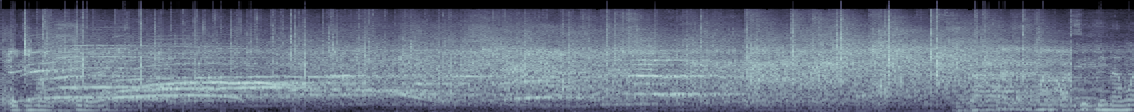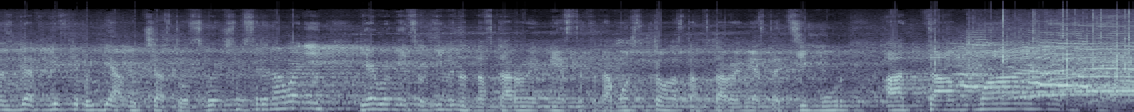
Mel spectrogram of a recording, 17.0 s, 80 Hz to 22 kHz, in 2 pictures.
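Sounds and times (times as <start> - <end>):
crowd clapping and cheering: 0.0 - 8.1, 15.5 - 17.0
whoops and shouts: 0.2 - 5.3, 15.5 - 17.0.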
